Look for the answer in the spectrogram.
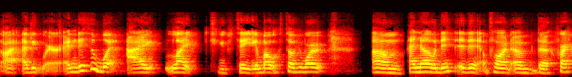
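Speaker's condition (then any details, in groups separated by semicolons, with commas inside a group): Cerebral palsy; present since birth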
